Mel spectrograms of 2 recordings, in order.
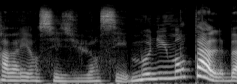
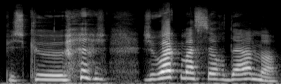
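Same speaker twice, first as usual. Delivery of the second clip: usual speaking voice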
